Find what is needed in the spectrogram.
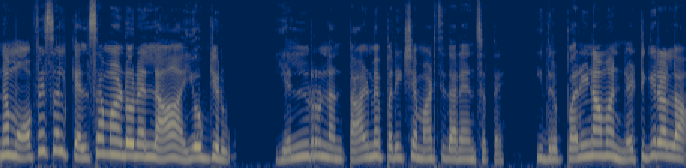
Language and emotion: Kannada, angry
